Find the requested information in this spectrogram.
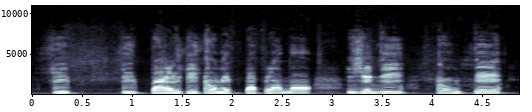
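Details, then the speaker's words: Speech after laryngectomy using a pneumatic artificial larynx (the 1952 "laryngophone", a balloon-like squeaker membrane), recorded in 1964: fixed-pitch, reedy, buzzy voice with a steady low hum under the pauses. "in 1952 I constructed an apparatus and called it a lorenxophone I was inspired by a balloon with a little squeaker in it when we pinched the balloon out comes a specific sound this little squeaker was worked into my apparatus in a form of a membrane"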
